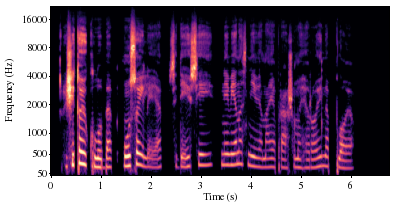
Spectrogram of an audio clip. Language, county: Lithuanian, Kaunas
